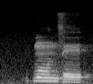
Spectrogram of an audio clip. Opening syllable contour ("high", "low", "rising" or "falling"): high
